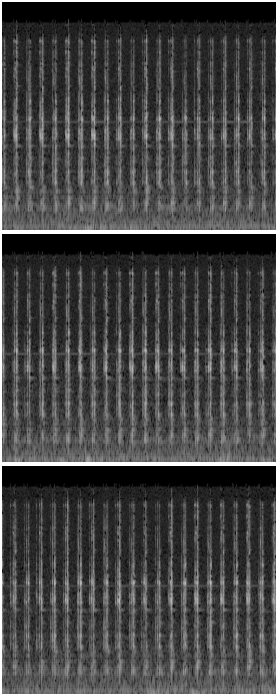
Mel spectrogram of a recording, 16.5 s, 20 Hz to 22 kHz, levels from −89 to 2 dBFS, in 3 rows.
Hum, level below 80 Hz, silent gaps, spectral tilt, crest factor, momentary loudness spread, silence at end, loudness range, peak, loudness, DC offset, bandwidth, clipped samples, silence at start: none; -50 dBFS; none; 0.5 dB/octave; 28 dB; 6 LU; 0 s; 1 LU; -2 dBFS; -26 LUFS; under 0.1%; 17 kHz; under 0.1%; 0 s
